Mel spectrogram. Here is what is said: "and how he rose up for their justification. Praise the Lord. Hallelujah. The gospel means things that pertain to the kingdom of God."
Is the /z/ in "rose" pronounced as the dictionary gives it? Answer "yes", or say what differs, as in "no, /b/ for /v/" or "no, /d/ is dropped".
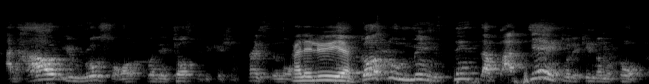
no, /s/ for /z/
